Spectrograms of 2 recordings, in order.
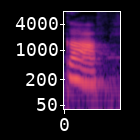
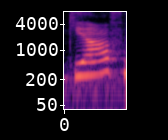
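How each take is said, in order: First: "काफ" with plain k straight into long aa; correct letter name. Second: "क्याफ" with a y glide after k; wrong letter name. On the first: Teacher correcting pupils, "काफ" with a clean k. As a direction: say "काफ" as "kaaf", no y glide. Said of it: "ये है". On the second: Teacher showing pupils a mistake, "क्याफ" with an added y. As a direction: say "क्याफ" as "kyaaf". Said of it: "ये क्याफ नहीं है". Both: Shown as a demonstration.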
